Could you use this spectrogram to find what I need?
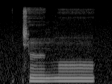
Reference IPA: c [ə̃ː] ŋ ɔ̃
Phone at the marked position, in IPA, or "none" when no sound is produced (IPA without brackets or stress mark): ə̃ː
